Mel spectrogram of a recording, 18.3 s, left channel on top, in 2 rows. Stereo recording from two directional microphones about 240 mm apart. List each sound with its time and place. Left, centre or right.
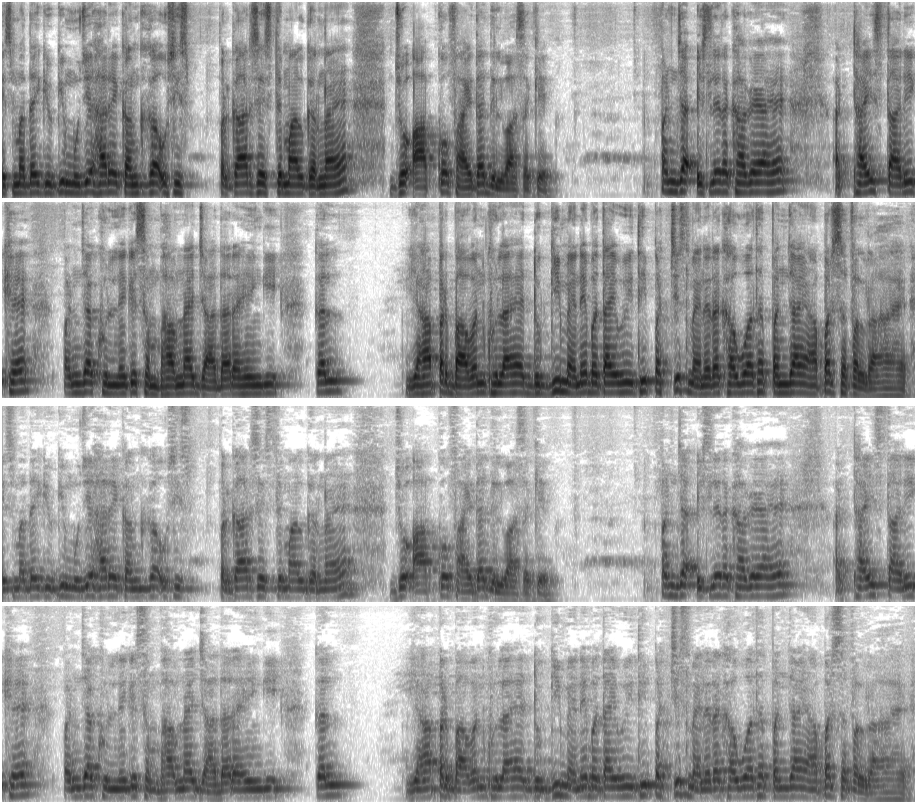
0.0 s a man's voice: left
2.1 s a man's voice: left
6.6 s a man's voice: left
13.1 s a man's voice: left
17.7 s a man's voice: left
